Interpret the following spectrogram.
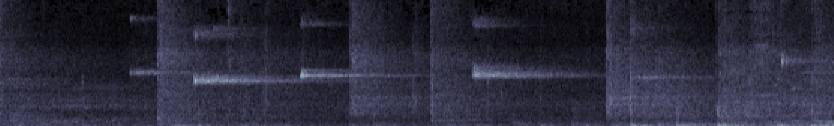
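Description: Badminton doubles rally on a wooden indoor court: sharp racket strikes on the shuttlecock every second or two, short high squeaks of shoes on the floor, and dull footfalls.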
